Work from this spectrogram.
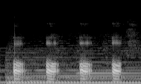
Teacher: O nome técnico dele é vogal semibaixa posterior arredondada. Então, tem que arredondar os lábios. ó. É igual o do português de pó. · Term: ó aberto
